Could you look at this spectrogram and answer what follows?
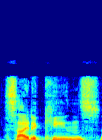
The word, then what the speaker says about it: cytokines: Ibuprofen increases cytokines. Is that how you say it? – Yeah, it's called a cytokine storm.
